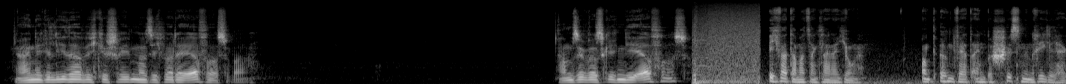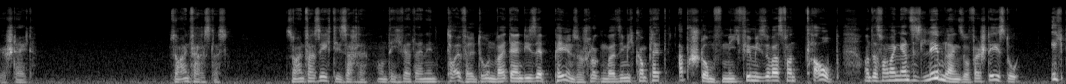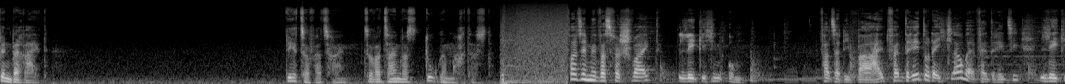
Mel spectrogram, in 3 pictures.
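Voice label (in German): synchron, deutsch männer; sprecher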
